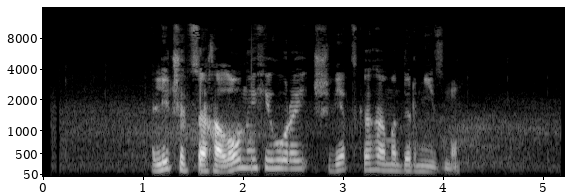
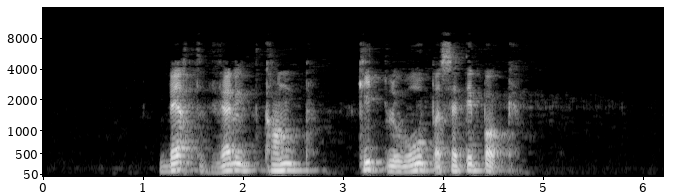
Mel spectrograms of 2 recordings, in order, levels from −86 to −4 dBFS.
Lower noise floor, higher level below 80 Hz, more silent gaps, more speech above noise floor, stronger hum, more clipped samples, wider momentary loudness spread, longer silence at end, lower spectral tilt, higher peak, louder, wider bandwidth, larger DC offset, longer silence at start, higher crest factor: second, -57 dBFS vs -76 dBFS; second, -76 dBFS vs -58 dBFS; neither; second, 32 dB vs 57 dB; neither; neither; first, 19 LU vs 13 LU; second, 1.05 s vs 1.45 s; about the same, -6 dB/octave vs -6.5 dB/octave; about the same, -4 dBFS vs -2 dBFS; second, -25 LUFS vs -20 LUFS; first, 11.5 kHz vs 7.6 kHz; neither; about the same, 1.1 s vs 1.15 s; about the same, 24 dB vs 20 dB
